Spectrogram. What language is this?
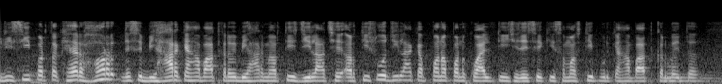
Maithili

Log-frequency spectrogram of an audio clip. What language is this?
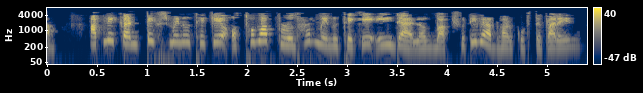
Bangla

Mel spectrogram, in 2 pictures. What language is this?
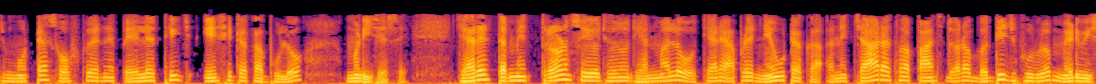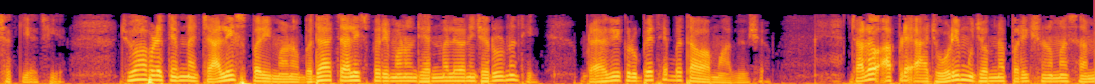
Gujarati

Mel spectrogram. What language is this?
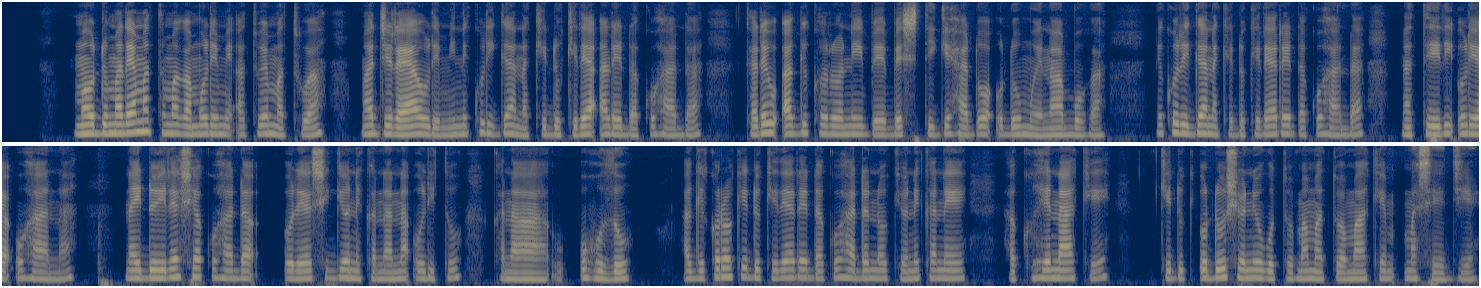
Kikuyu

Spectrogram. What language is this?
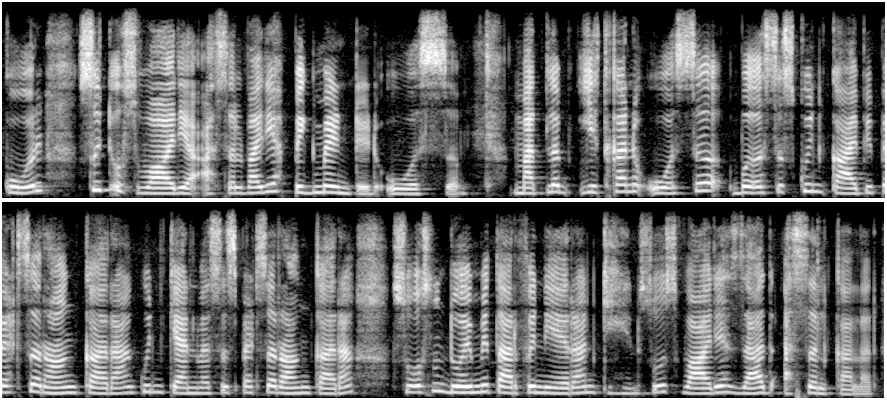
Kashmiri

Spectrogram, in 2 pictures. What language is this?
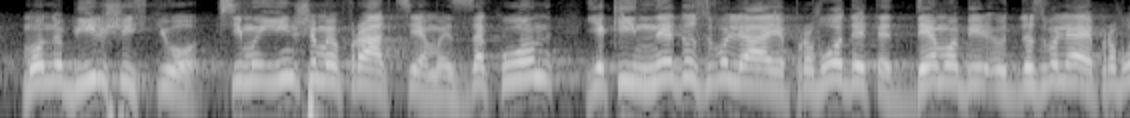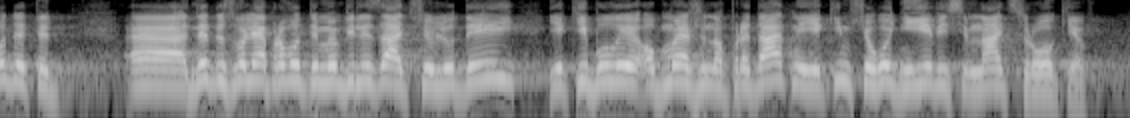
Ukrainian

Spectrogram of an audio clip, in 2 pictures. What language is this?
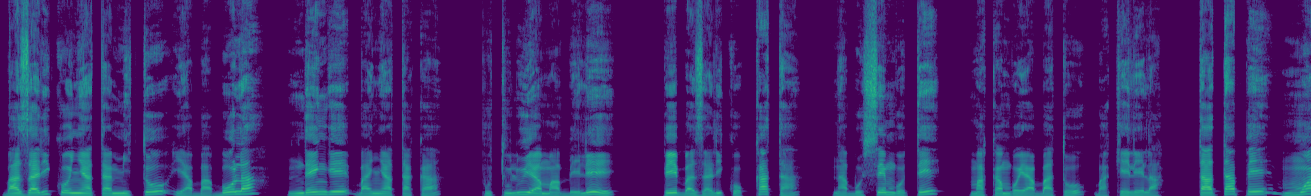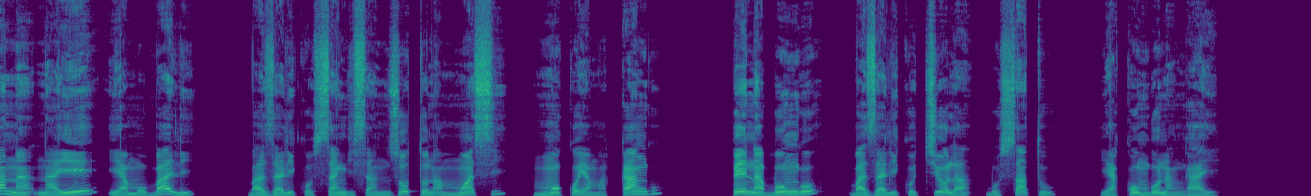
Lingala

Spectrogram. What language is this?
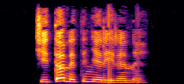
Kalenjin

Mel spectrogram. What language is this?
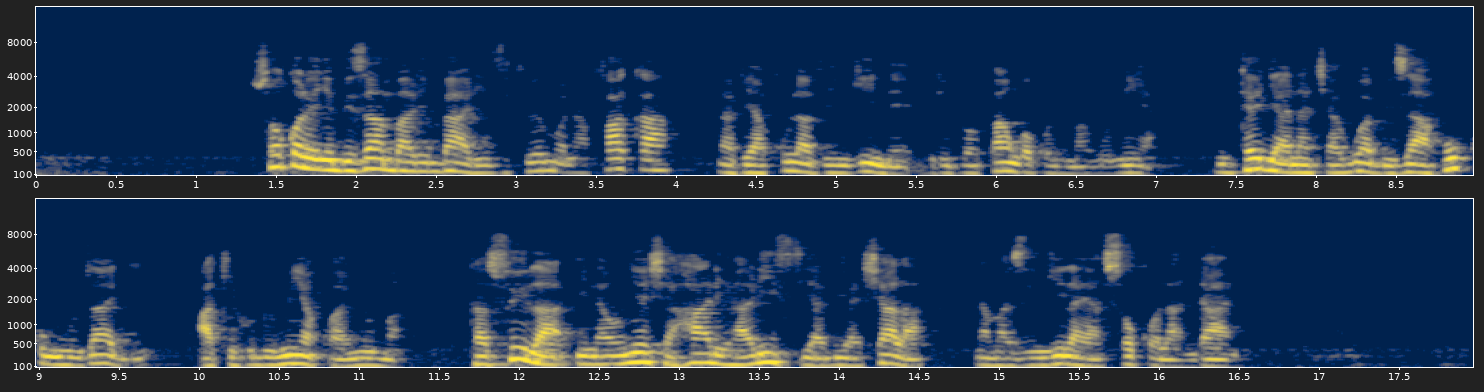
Swahili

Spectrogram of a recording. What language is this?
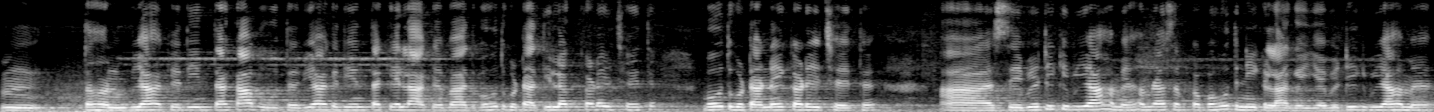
Maithili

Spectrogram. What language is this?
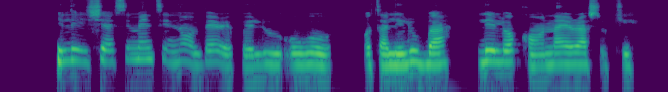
Yoruba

